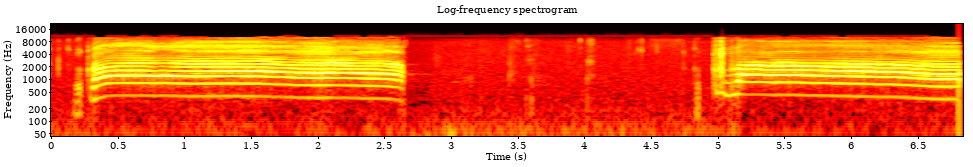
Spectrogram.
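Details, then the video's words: Cat giving two long, drawn-out meows at a steady pitch, each lasting about two seconds, separated by a quiet pause. "very funny cat meows"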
